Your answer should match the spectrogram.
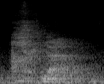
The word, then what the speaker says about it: Anna: And there was Anna, pronounced Akna.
